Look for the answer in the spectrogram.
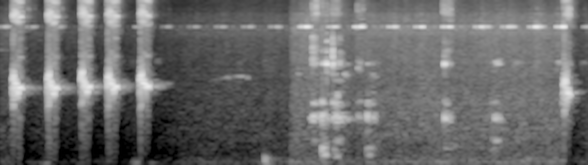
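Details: Lure recording of a wild yellow-vented bulbul: five quick, evenly spaced sharp 'cuk' notes in a fast run, then a pause followed by a softer jumble of chatter and a final single note.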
